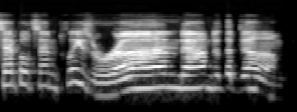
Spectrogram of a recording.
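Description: A woman's voice: medium pitch, sing-song, slow, highs cut off. A woman voicing a lazy, grumbling male rat from a storybook, mocking and drawn out in complaint. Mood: disgusted, sarcastic.

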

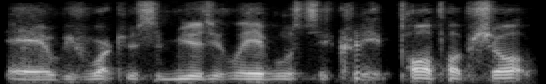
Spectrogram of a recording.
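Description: Scottish founder in his thirties, low-pitched, restarts phrases in a steady flow; dull, dry sound. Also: brisk, slightly rough, no room sound. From Scotland. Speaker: founder of a marketing agency, guest. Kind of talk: casual interview talk. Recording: dull muffled dry recording.

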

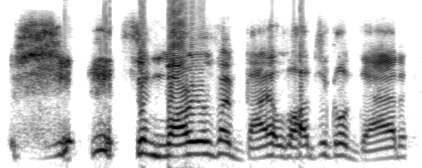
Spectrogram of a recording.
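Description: A man's voice: sits high, slow pace, a little mellow, no room sound, muffled recording. A man co-hosting a comedy podcast, laughing often and reacting with disbelief. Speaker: podcast co-host. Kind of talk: improvised comedy banter.

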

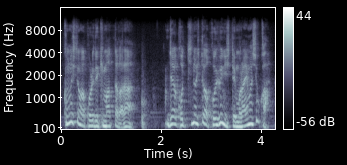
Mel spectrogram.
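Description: Animated man, fast and lively. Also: a little high. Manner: animated, acts out quoted lines. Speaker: radio drama writer and director. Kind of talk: casual chat.

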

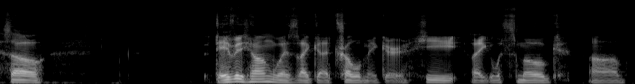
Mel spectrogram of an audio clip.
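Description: A young man from the United States, whose first language was Korean, telling his childhood story in a relaxed, rambling way, full of "like" and "um". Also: low-pitched, slow pace, dry recording, clean studio sound. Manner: relaxed, rambling, heavy use of "like" and "um" fillers. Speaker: podcast guest telling his life story. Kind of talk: casual storytelling chat.

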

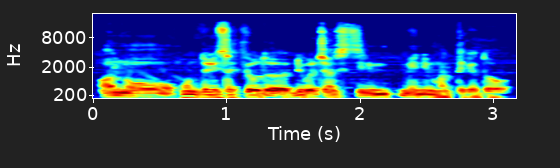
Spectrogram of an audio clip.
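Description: A man's voice: low-pitched, brisk, a little mellow, soft background music. A man hosting a radio talk show in a studio, chatting casually with many fillers and easy nods.

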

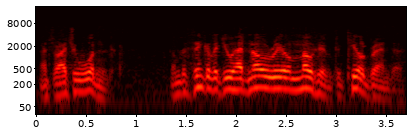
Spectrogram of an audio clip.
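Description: An actor playing a shrewd, sardonic private detective in an old-time radio drama. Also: male voice, mid-range voice, big pitch swings, fairly quick, husky. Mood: explaining, wry. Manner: sardonic, explaining, teasing. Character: wisecracking, shrewd male private detective, smooth with women. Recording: muffled vintage radio drama recording.

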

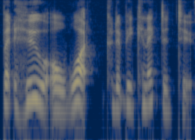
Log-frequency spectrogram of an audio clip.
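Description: A woman's voice: medium pitch, normal speed, creaky, a little mellow, no echo, lightly acted. Woman reading as guarded male detective, dry recording. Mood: wary questioning. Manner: guarded, questioning, muttering. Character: wary male detective questioning his sidekick in crime story. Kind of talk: amateur audiobook-style character reading.

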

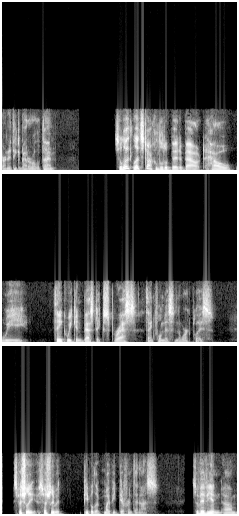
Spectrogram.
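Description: A man hosting a casual podcast discussion, relaxed and conversational as he asks his guests questions. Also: slightly rough, no room sound. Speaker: podcast host. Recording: dull, dry, low-fidelity podcast audio.

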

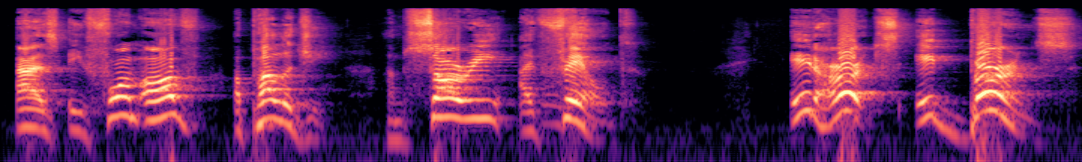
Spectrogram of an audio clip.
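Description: A man's voice: high-pitched, fairly bright tone. A man speaking as a rabbi giving a religious lecture, emphatic, with rhetorical repetition and bits of acted-out dialogue.

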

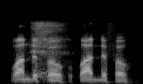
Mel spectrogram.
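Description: A man's voice: on the low side, bright, forceful tone, no room sound. A man co-hosting a podcast, teasing and laughing through casual banter. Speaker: podcast co-host. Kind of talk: casual chat.

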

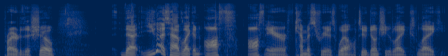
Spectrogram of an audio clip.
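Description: A man hosting an interview in a casual, informal and halting way, feeling out his questions as he goes. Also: fairly low pitch, fairly bright tone, no room sound, clean studio sound. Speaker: podcast host, interviewer.

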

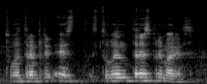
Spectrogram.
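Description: A man's voice: fairly high pitch, fairly even intonation, fairly quick. A man in his thirties from Chihuahua with a northern Mexican accent, a podcast guest chatting casually in a slangy, laid-back way with free swearing. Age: 30s. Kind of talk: casual chat.

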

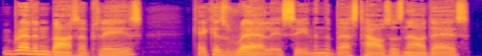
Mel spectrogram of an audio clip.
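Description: A man's voice: on the low side, a little slow, darkish tone, no room sound, studio quality, voice pushed up, natural voice. A man voicing a haughty young society lady from the city, affectedly polite and satirical. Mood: disdainful.

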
